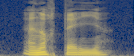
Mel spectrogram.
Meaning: toe
- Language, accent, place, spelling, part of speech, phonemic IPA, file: French, France, Paris, orteil, noun, /ɔʁ.tɛj/, Fr-orteil.ogg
